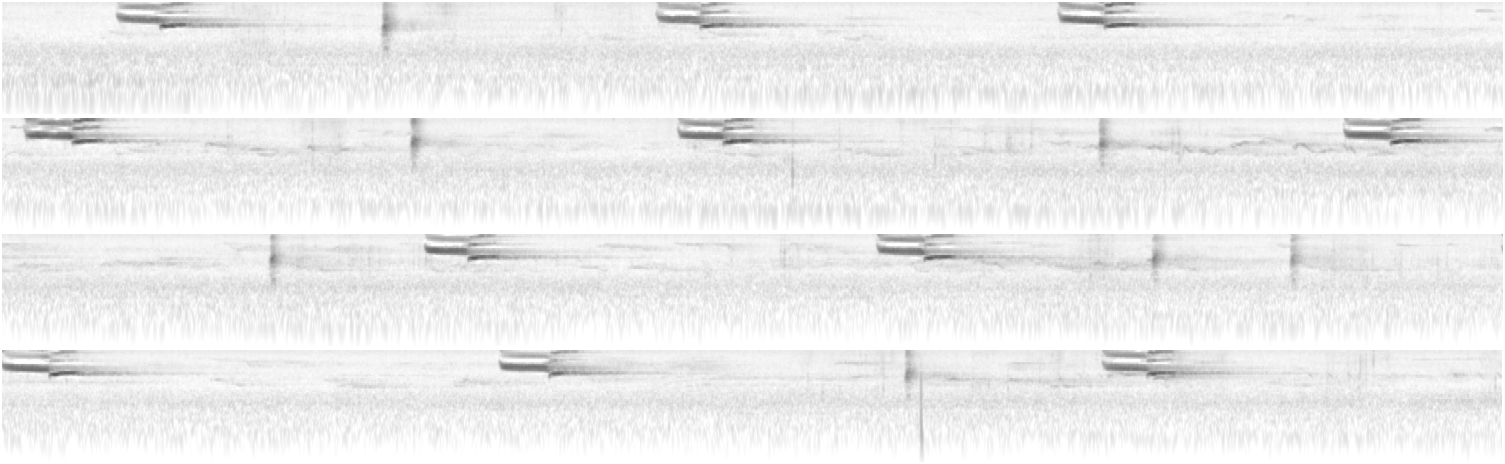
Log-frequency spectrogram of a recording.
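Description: A single bird repeats a short, high call that drops in pitch, about every two and a half to three seconds, over a faint steady background hiss, with a few sharp ticks in between.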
